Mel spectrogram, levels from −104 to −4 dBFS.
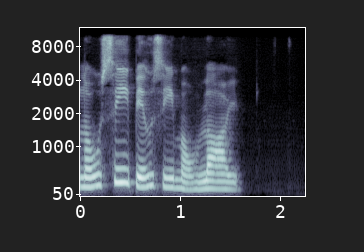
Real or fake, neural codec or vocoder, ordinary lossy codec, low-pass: fake; autoencoder, 22.05 kHz, a latent of 192 numbers a frame, VITS, trained on one speaker; MP3, 96 kbps; 9.9 kHz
